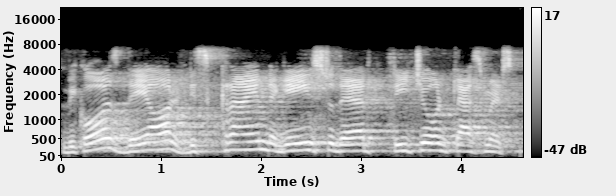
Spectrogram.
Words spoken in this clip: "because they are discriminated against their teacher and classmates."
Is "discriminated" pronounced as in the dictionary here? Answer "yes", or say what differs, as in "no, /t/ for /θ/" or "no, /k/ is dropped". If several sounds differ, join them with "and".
no, /m/ is dropped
